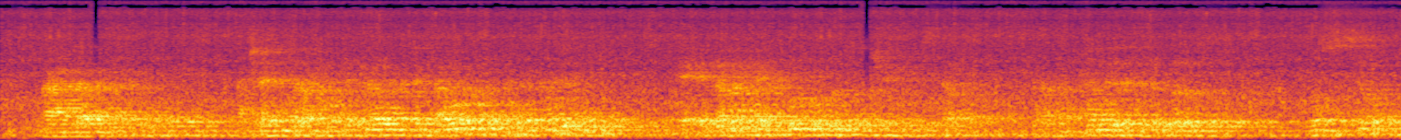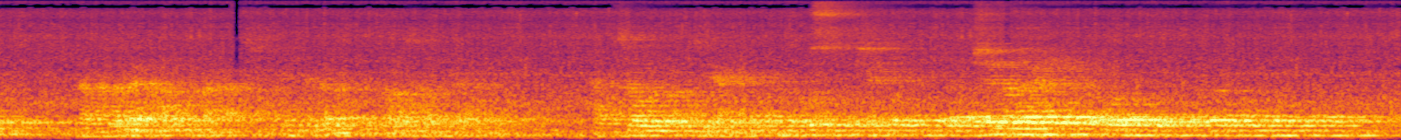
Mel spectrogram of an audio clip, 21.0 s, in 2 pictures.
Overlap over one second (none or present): none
